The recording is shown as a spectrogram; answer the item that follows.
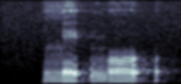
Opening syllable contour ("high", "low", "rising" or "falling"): high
